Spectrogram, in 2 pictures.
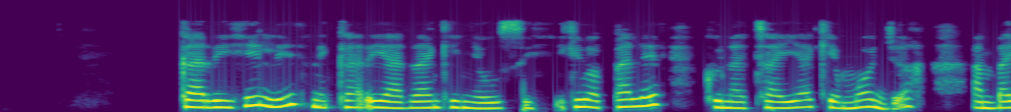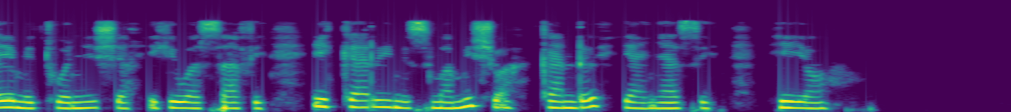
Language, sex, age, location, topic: Swahili, female, 25-35, Nakuru, finance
